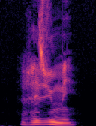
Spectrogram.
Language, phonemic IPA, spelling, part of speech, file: French, /ʁe.zy.me/, résumer, verb, Fr-résumer.ogg
- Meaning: 1. to summarize, to sum up 2. to come down to, to boil down to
